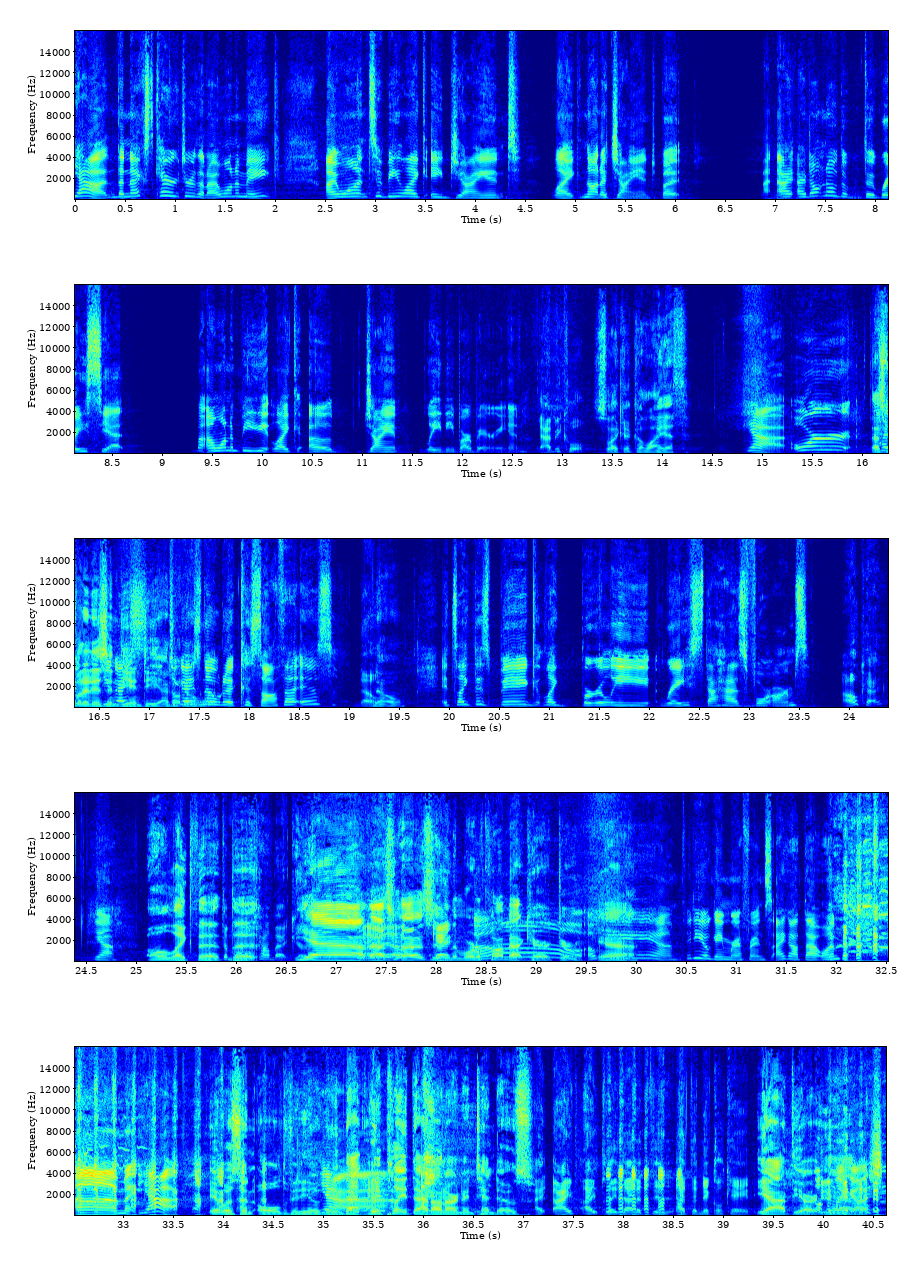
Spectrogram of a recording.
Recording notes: Record live from the Megaplex Theaters at Jordan Commons during the premiere of Dungeons and Dragons!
